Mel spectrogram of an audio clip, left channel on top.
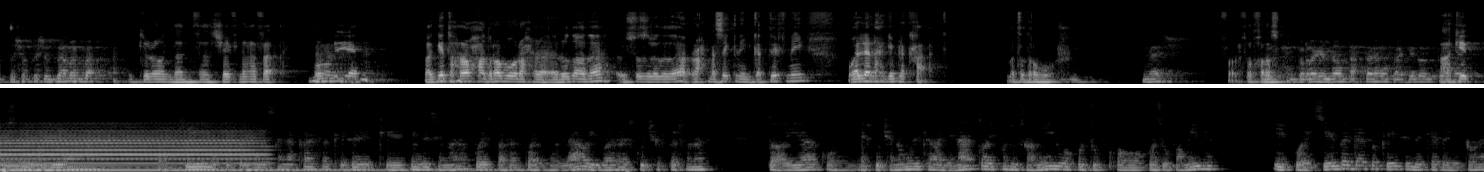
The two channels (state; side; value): different; both; correlation 0.00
